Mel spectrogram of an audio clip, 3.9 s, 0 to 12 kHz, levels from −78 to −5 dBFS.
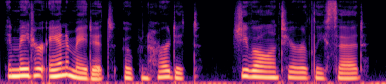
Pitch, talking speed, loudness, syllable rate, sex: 195 Hz, 110 wpm, -16 LUFS, 5.5 syllables/s, female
